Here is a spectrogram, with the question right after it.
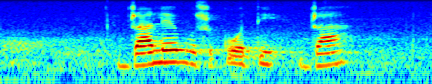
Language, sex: Tsonga, female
